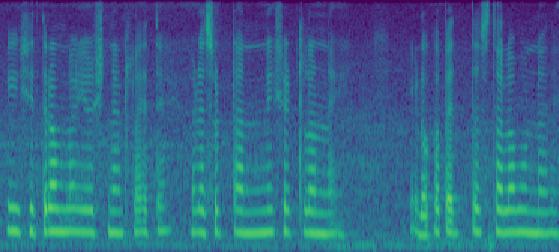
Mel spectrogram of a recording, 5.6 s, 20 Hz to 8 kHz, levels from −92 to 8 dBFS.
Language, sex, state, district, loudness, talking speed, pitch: Telugu, female, Andhra Pradesh, Srikakulam, -23 LUFS, 120 wpm, 255 Hz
